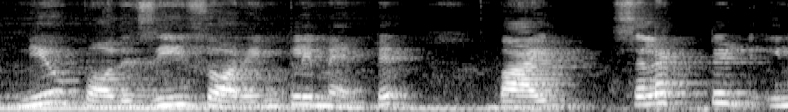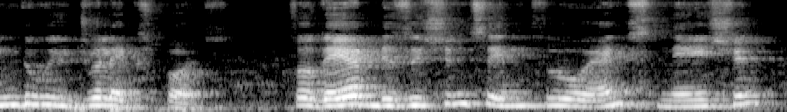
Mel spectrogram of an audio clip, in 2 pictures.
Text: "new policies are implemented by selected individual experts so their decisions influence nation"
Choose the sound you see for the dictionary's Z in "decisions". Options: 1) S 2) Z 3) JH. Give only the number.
1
